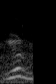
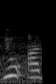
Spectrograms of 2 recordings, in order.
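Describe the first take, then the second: First: It is run together as one contracted syllable. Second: It is said as two separate full words. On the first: "এটা pronounce হবে ইউর" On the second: "মানে এটা হচ্ছে যে ইউ আর a good student"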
